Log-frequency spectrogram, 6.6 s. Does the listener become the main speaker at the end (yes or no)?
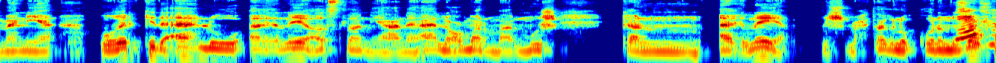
yes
